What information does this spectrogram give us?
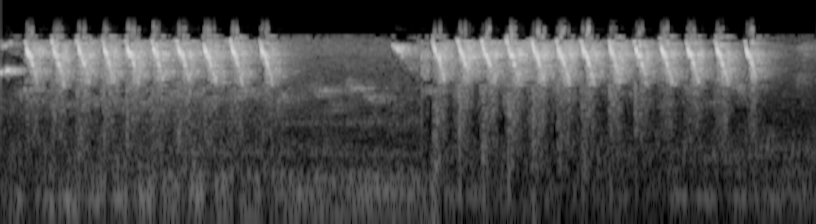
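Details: Cucak ijo, the greater green leafbird, in a long ngekek before a younger bird that has stopped singing: rapid, evenly pulsed high chatter, about two and a half notes per second, in two long runs over low rumble.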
